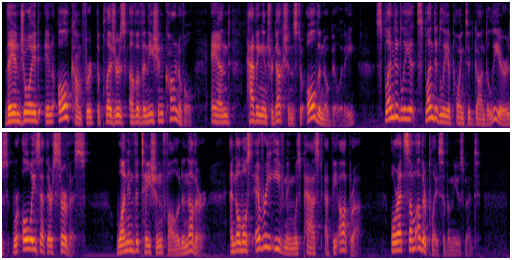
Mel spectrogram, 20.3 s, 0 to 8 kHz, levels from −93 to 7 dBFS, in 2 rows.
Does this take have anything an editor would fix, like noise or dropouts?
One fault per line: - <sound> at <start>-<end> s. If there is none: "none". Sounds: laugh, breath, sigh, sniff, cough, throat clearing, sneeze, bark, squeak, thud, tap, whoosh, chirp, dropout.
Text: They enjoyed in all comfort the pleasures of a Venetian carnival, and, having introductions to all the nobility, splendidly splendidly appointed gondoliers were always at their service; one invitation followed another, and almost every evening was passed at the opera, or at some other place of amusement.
none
